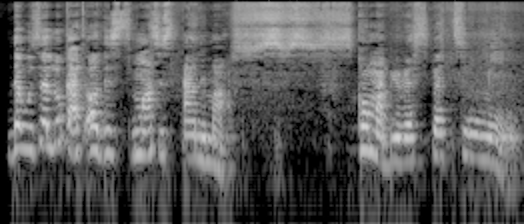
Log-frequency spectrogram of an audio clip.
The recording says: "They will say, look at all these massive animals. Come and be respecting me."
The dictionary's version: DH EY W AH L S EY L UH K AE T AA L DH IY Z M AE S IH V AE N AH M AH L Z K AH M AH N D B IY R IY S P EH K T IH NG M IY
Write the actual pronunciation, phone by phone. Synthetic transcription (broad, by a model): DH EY W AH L S EY L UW K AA T AA L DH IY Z M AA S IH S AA N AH M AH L S K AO M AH B IY R IY S P EH K T IH NG M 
